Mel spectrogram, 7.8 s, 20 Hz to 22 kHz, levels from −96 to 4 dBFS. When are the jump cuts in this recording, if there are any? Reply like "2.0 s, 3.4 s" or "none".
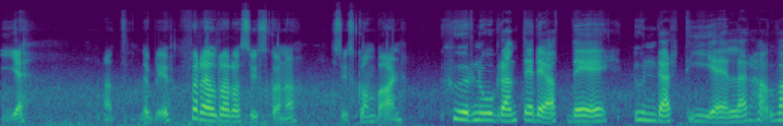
none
